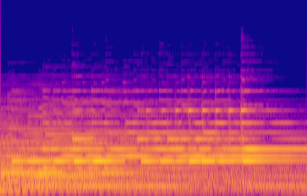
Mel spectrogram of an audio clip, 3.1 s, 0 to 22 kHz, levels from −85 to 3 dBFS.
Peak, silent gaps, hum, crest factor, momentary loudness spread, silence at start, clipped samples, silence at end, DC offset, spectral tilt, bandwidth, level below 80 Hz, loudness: -2 dBFS; none; none; 12 dB; 3 LU; 0 s; under 0.1%; 0 s; under 0.1%; -8.5 dB/octave; 5.6 kHz; -40 dBFS; -14 LUFS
